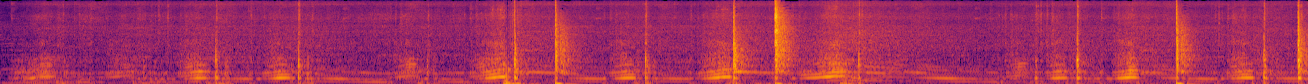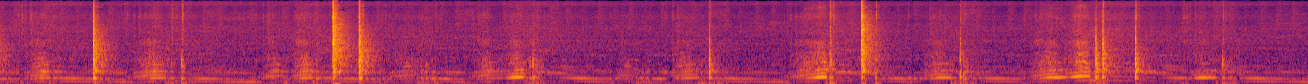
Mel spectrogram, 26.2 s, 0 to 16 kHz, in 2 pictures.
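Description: Ford Focus RS's turbocharged 2.3-litre four-cylinder engine revved in repeated short blips at a standstill through a Milltek resonated exhaust with its valve open in sport mode. Sharp pops and bangs crack from the tailpipes as the revs fall after each blip.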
